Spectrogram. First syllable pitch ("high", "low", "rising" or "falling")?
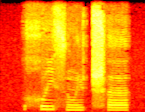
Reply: high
